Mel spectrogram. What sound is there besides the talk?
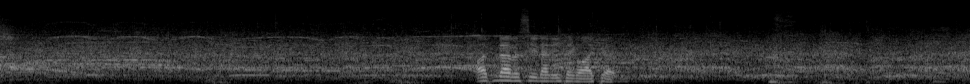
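Quakecon crowd cheering after the finals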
